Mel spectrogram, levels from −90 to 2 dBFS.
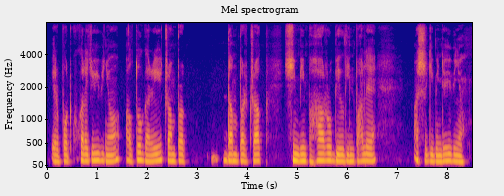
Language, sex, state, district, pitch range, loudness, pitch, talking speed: Rengma, male, Nagaland, Kohima, 130-145 Hz, -18 LUFS, 135 Hz, 155 wpm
